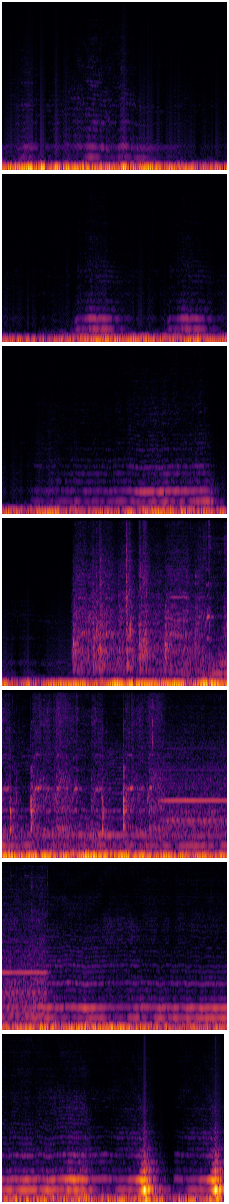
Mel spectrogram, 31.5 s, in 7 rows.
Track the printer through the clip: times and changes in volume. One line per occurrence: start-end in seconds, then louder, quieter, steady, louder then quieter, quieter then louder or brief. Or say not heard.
14.8-23.4 steady.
